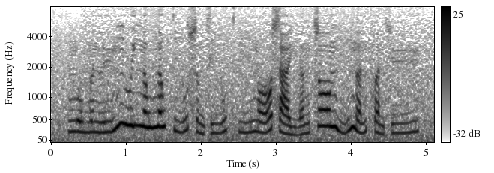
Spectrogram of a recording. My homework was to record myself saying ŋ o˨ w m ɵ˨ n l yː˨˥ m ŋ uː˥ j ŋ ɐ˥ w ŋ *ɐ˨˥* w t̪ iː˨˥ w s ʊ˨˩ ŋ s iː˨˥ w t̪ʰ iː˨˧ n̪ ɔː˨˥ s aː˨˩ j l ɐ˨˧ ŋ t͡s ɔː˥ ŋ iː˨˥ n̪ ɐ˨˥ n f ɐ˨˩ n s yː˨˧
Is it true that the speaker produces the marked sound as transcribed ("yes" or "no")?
no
